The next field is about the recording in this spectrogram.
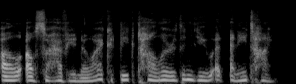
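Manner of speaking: muttered under the breath, to herself. A character answers after talk of negotiations, muttered under breath. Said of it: "she kind of mutters under her breath".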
